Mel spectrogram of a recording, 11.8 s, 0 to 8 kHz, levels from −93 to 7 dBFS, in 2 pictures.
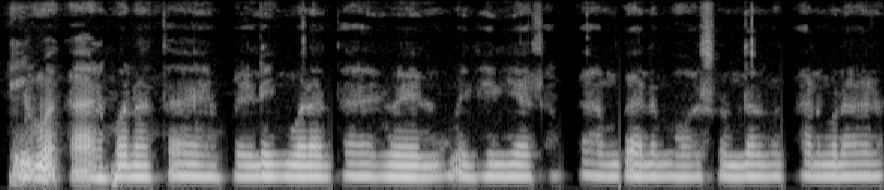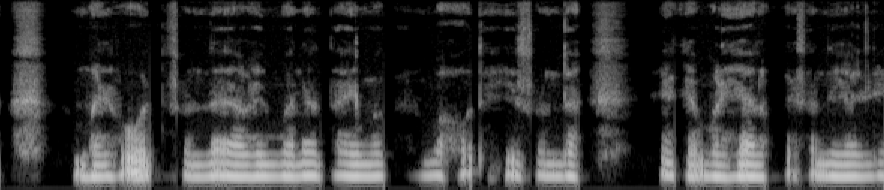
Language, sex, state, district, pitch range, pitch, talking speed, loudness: Bhojpuri, male, Uttar Pradesh, Gorakhpur, 140-150 Hz, 145 Hz, 145 wpm, -21 LUFS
